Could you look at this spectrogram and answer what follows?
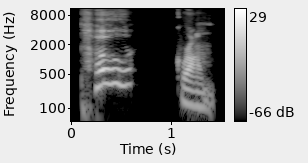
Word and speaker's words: pogrom: It's pronounced pogrom.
